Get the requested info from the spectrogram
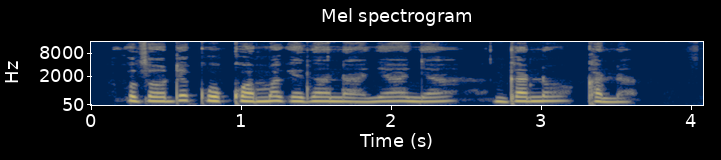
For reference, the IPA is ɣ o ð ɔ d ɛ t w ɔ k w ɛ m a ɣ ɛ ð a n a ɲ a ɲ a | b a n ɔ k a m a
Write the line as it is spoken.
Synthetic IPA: ɣ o ð ɔ d ɛ k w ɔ k w a m a ɣ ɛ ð a n a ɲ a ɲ a | ɡ a n ɔ k a n a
